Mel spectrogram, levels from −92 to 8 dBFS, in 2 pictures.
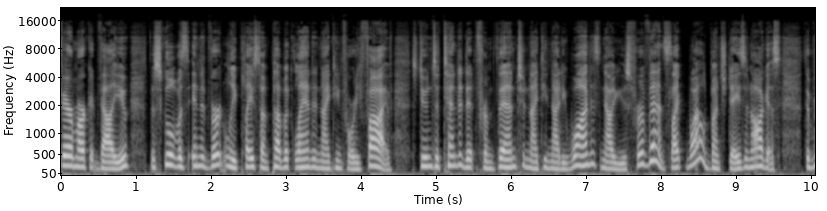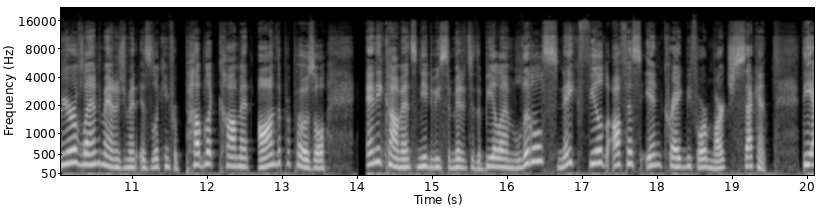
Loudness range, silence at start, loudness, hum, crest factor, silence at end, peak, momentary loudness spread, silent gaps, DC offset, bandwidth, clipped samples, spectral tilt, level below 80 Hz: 2 LU; 0 s; -18 LUFS; none; 18 dB; 0 s; 0 dBFS; 7 LU; none; under 0.1%; 16.5 kHz; under 0.1%; -4.5 dB/octave; -50 dBFS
